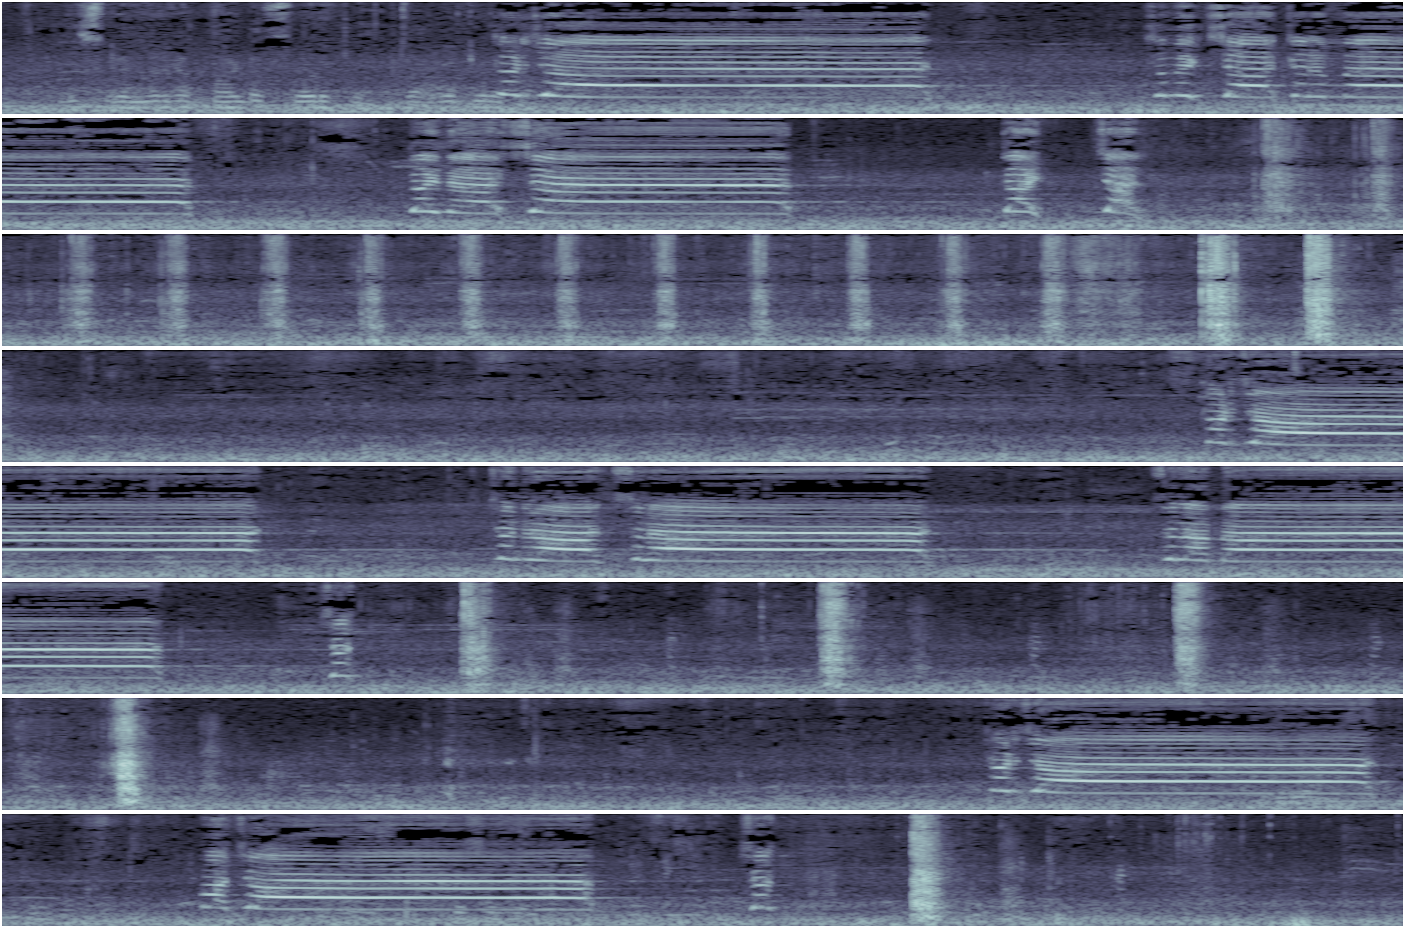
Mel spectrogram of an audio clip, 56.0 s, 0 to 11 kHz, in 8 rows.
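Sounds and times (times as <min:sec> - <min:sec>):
marching boots in unison: 0:13.2 - 0:21.2.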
